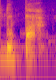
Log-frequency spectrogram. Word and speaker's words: Dupin: realmente Ella se llamaba auror dupin o auror dupa va pronunci en francés correctamente y bueno en su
